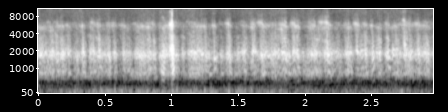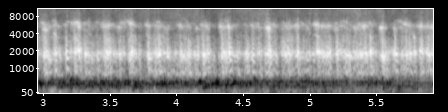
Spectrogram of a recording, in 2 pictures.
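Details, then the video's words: Many wood frogs returning to the same forest pool to find a mate, males outnumbering females: an unbroken wall of overlapping clucking croaks, with one sharp click near the first second. "year these frogs return to the same pool with the goal of finding a mate [Music] there"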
